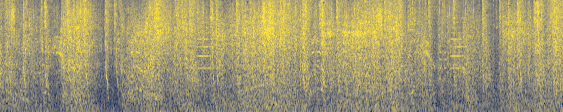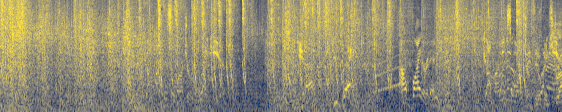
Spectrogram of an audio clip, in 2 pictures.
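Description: Dense, continuous battle din from a Command & Conquer Generals Zero Hour match, USA laser forces against GLA on Ridgeline: rapid gunfire, artillery blasts and mechanical clatter layered loudly throughout, with unit voice lines over the fray.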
